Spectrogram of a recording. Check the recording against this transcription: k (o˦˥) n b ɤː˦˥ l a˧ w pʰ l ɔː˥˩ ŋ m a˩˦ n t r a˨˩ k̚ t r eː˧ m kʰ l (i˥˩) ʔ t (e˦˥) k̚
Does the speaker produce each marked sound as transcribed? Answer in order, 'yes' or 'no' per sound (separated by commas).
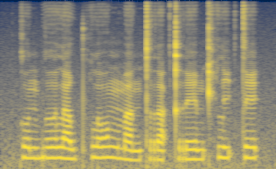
yes, yes, no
